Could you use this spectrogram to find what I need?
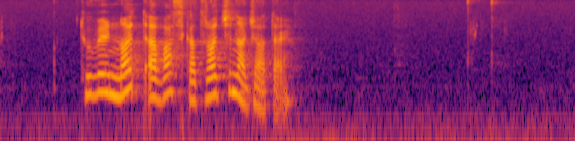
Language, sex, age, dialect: Faroese, female, 61+, Suðurstreymoy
